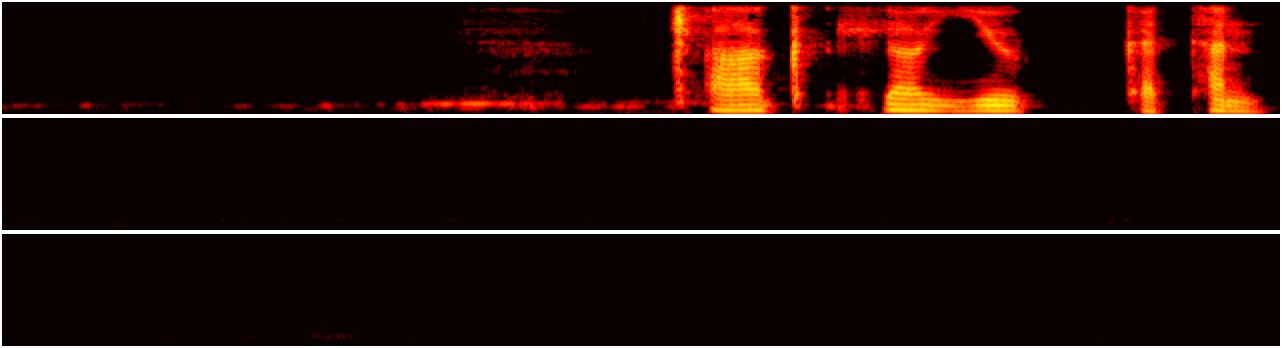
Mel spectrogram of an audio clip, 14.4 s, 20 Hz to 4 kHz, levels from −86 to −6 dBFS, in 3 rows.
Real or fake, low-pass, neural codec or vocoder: real; 3.6 kHz; none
